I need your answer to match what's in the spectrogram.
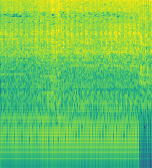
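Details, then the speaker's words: Three-cylinder diesel tractor started cold on glow plugs after sitting a couple months; low uneven lumpy chug then cuts out, like a miss; owner suspects a couple of glow plugs are done. "almost like it's got a Miss cuz that's three cylinder and I think a couple that glow plugs are done"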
